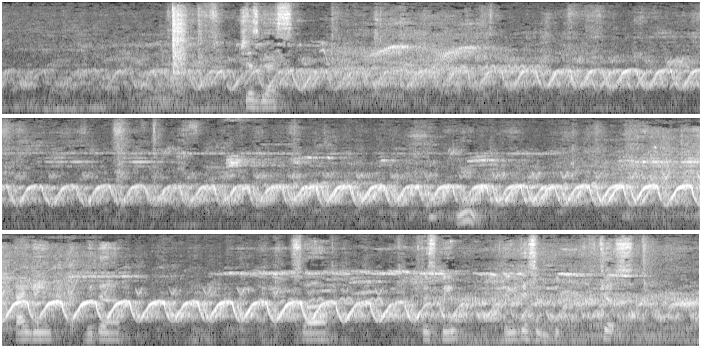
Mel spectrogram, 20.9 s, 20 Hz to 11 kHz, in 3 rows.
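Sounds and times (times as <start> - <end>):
siren yelping: 0.0 - 20.9.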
